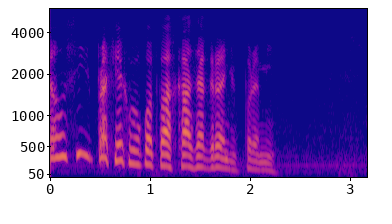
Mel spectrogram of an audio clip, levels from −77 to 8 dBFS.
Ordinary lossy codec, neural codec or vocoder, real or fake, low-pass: MP3, 48 kbps; none; real; 5.4 kHz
